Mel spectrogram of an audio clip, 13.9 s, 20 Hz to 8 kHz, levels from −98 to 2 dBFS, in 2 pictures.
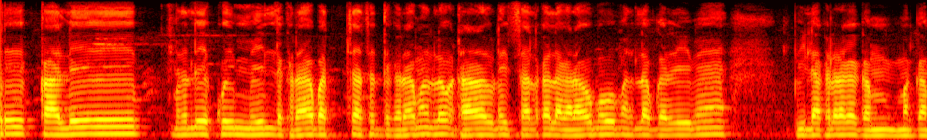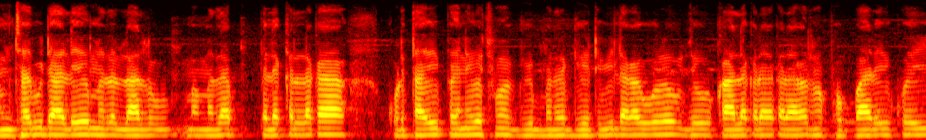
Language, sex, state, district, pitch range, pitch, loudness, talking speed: Hindi, male, Chhattisgarh, Bilaspur, 125-135 Hz, 130 Hz, -24 LUFS, 230 wpm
